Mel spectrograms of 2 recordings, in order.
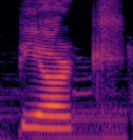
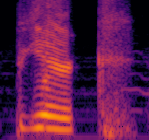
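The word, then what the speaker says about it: Björk: her name she's like my name is not bjork it's bjerk it rhymes with jerk got it nice but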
